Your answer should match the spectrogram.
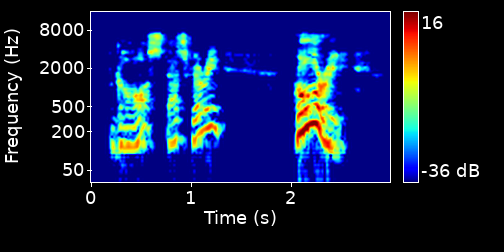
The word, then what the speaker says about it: Gauss: stubbornly anglicize everything uh gauss will have to be pronounced gauze and that's really ghost that's very gory right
